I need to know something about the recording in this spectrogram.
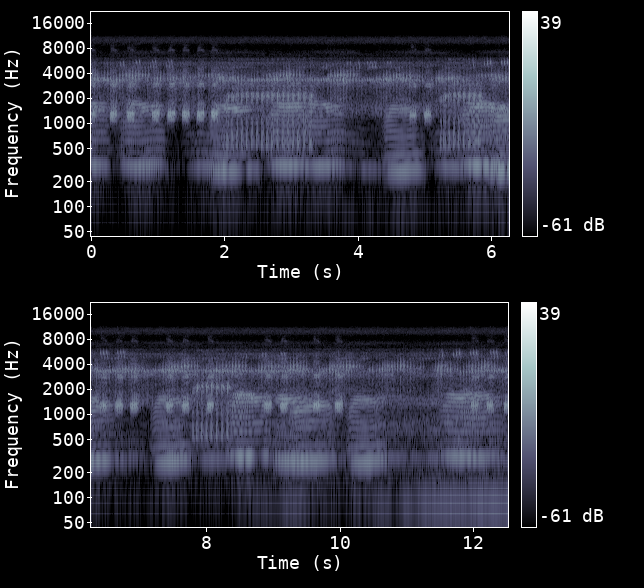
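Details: Several frogs croak together in long pulsed, rattling bursts of about a second each, rising and falling in loudness, layered over a steady low droning hum.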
